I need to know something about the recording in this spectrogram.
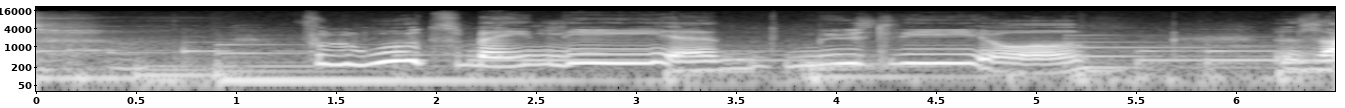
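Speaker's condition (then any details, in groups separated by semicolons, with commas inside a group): Multiple sclerosis; worsening over recent years, previously had chemotherapy-type treatment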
